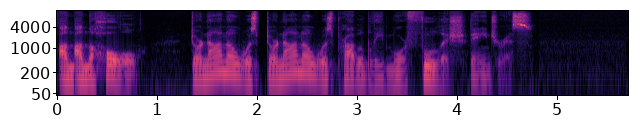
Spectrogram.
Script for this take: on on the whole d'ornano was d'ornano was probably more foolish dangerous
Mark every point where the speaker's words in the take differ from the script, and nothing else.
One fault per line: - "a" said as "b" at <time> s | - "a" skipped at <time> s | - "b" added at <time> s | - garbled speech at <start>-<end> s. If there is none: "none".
none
